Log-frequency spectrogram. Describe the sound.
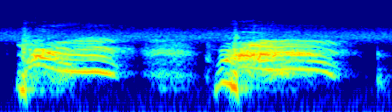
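Two strained, raspy wheezing breaths come from a person who has just inhaled a bug. Each lasts about half a second with a short pause between, and they are fairly loud with no talk over them.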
